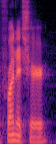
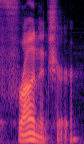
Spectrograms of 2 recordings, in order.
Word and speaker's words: furniture: The master's voice and breathing, the slight shift in furniture. I always pronounce it furniture, but that's not where the U is. It's furniture. Okay.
